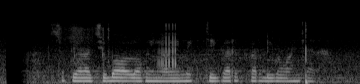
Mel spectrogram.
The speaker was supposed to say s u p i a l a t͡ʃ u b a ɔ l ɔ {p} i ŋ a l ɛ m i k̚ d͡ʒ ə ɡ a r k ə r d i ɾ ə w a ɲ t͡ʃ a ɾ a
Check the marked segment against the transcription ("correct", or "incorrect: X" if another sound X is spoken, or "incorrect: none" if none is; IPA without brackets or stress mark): incorrect: k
